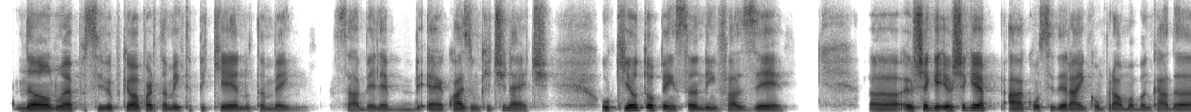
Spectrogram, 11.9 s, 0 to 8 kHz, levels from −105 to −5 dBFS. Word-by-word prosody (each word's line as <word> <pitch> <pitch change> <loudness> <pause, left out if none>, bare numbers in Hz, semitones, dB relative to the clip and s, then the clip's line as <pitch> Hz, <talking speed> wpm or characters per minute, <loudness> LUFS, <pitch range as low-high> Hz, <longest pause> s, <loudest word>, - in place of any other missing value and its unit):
Não, 140 -1 +6
não 145 +1 0
é 140 - +6
possível, 140 -2 -5
porque 135 - -5
o - - +6
apartamento 130 0 -1
é - - -16
pequeno 125 -3 -2
também, 115 0 -7 0.2
sabe? 105 -1 -7
Ele 100 +1 -4
é 105 - -1
b 105 +1 -12
é 115 -1 0
quase 125 +4 -1
um 145 - -8
kitnet. 140 - -6 0.5
O 380 - +2
que 370 - -2
eu 170 +2 +9
tô 175 -2 +5
pensando 140 -5 0
em 115 - -3
fazer, 105 0 -2 0.8
hã, 110 -2 0
eu 130 - +5
cheguei, 155 +4 +4
eu - - +4
cheguei 170 +4 +4
a 160 - +4 0.3
a 120 - 0
considerar 125 -1 -1
em 115 - -5
comprar 115 -1 -4
uma 110 0 -4
bancada 110 0 -5
125 Hz, 185 wpm, -22 LUFS, 110-140 Hz, 0.8 s, eu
